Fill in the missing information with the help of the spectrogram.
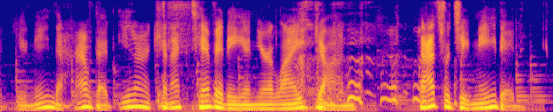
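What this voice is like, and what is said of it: Mocking whiny voice. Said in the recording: “that whiny voice.”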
